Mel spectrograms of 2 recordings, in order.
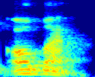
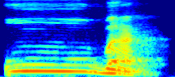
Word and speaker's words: ubat: bukan rusak tapi rosak kalau kita misalnya menyebut obat o b a t obat sementara di Malaysia tidak menyebut obat tapi Ubat pakai u Nah itu dialek sebetulnya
